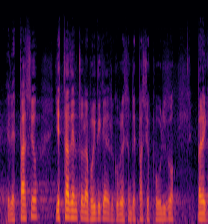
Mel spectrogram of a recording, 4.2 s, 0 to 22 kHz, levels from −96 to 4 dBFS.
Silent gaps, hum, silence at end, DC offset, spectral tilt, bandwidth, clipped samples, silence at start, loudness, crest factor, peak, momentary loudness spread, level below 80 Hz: none; none; 0 s; under 0.1%; -6.5 dB/octave; 13.5 kHz; under 0.1%; 0 s; -32 LUFS; 22 dB; -10 dBFS; 12 LU; -62 dBFS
